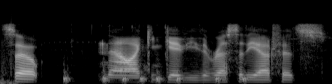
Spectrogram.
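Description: A man's voice: lowish voice, monotone, unhurried, pushed and bright, clean tone. A man giving rambling, hesitant gameplay commentary on a stream, with casual swearing. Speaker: game streamer. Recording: dull lo-fi recording.

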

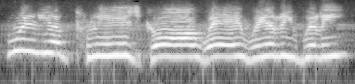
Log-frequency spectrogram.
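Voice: sits high, measured pace. An actor playing a small, folksy, fussy toy bear guiding children in 1930s radio style. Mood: annoyed. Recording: dull, noisy 1930s radio recording.

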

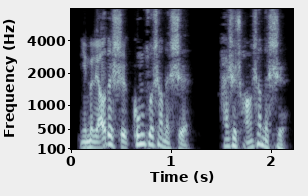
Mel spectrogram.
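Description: Brief: a man doing a haughty young star, cool and cutting, husky, fast delivery. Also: mid-range voice, animated, a bit bright, dry recording, clean studio sound. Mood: cold. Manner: cool, sarcastic, curt. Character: proud, stubborn young male star, cold and cutting.

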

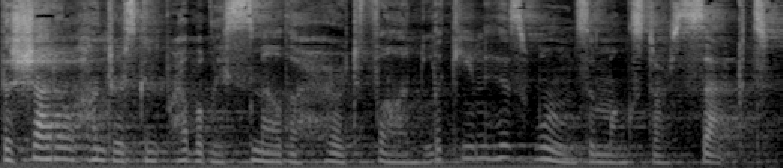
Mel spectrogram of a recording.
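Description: A woman's voice: fairly low pitch, moderate pace, darkish tone, natural voice. A woman playing an imperious, scornful vampire schemer in a video game, commanding and contemptuous. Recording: echoing hall with faint music.

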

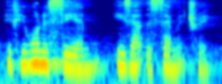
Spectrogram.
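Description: A woman's voice: medium pitch, fairly even intonation, fast talker, dark tone, slight background noise, natural voice. An actress voicing a bitter, dismissive young woman in a video game, with a scornful, snapping delivery.

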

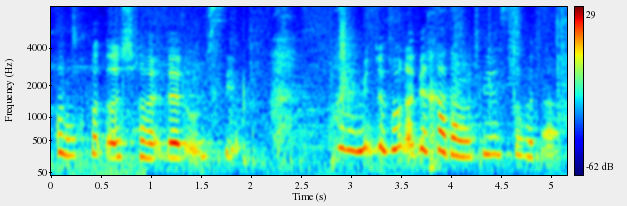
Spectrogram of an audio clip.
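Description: A low-ranking cleaner, anxious and evasive, swearing over and over that she knows nothing. Her voice sits high, and background noise is clearly heard. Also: expressive, a little mellow. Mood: fearful. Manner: nervous, swearing denials. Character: frightened female office cleaner, evasive and anxious. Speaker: cleaning worker. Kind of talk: film drama acting.

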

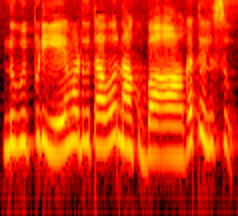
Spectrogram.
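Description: An actress playing a bold, scheming young village woman in love, who talks in a teasing, lively way in a radio play. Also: sits high, a little fast, highs cut off, lightly acted.

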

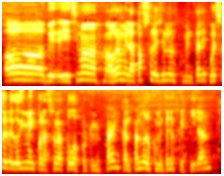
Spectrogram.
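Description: Young Argentine YouTuber, bright sharp tone, playful cursing, stumbles when he talks fast. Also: high voice, fairly even intonation, soft background music. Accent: Argentine Spanish. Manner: stumbles over words; swears freely, playful. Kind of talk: casual comment-reading vlog.

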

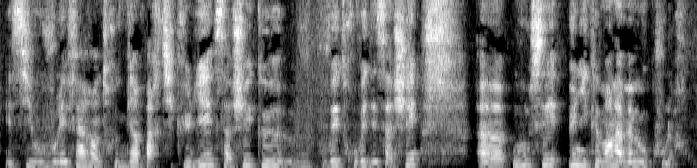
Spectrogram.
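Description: Hoarse woman chatting through a craft tutorial. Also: mid-range voice, steady tone, moderate pace, a little mellow. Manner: informal, slangy. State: hoarse, croaky from flu, coughing. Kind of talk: casual craft tutorial chat. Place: small attic room indoors.

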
